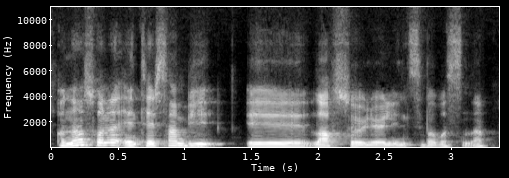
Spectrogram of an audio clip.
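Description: A man co-hosting a casual true crime podcast, telling the story in an animated way and laughing often. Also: medium pitch, quick pace.

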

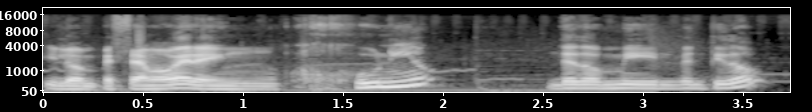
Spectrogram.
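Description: A man of about forty with a Cádiz accent, speaking as an interview guest. He rambles in a relaxed way and corrects himself mid-sentence. Faint music hums behind him on an online call. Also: mid-range voice, moderate pace. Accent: Andalusian, Cádiz. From Cádiz, Spain. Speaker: guest, animator. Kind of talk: casual interview answers. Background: faint background music.

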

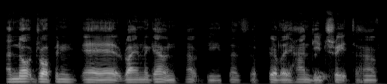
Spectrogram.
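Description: A man's voice: lowish voice, little pitch movement, a little fast, no echo. Jokey man hosting, dry sound. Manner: jokey, bantering presenter. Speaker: podcast host. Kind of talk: casual football chat.

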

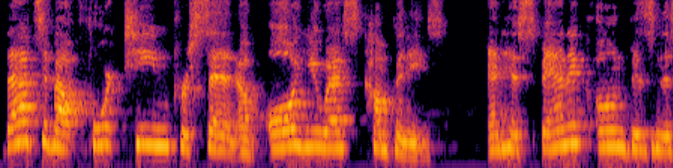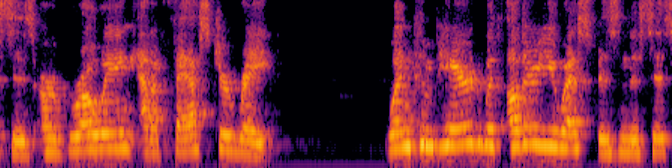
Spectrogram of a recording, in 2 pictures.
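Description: A woman co-hosting a talk show, introducing a guest and reading prepared figures in a measured way. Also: a little high, fairly bright tone, reverberant, rough recording. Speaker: co-host.

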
